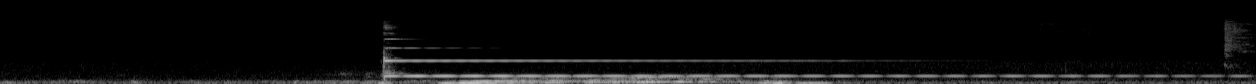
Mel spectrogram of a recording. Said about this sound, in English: As I ring a bell to close this sitting, just a curiosity. If you can feel the bell through the body, what happens for you?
